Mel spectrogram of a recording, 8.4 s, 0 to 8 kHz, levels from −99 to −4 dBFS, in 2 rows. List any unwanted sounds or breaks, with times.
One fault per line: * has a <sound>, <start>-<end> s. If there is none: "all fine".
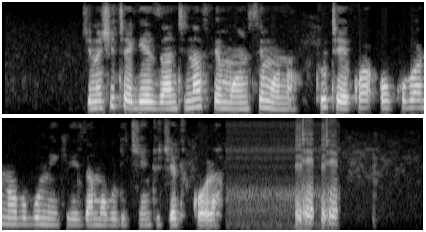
* has a laugh, 7.2-7.6 s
